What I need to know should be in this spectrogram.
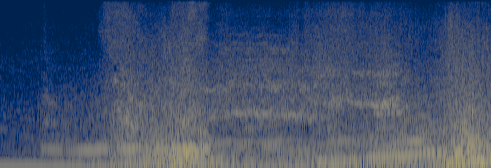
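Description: Tyres screech on pavement.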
